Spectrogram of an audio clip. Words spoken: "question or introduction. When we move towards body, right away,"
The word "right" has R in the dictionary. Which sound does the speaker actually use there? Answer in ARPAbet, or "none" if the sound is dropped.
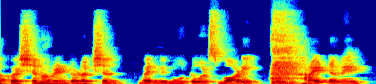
R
